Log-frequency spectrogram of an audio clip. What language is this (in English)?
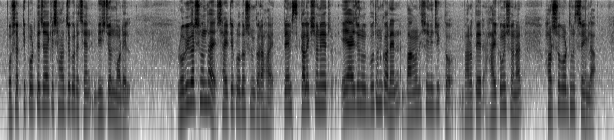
Bangla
